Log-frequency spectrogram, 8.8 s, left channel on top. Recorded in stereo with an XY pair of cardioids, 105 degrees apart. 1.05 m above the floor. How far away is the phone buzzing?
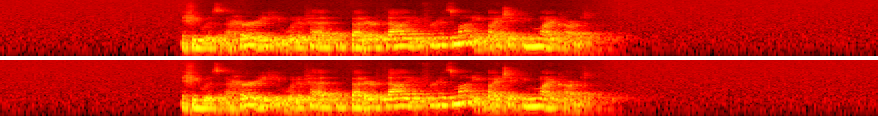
I don't hear a phone buzzing.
